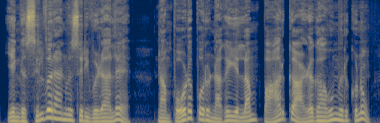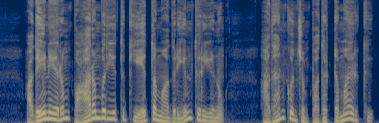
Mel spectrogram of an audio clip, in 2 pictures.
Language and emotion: Tamil, fearful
